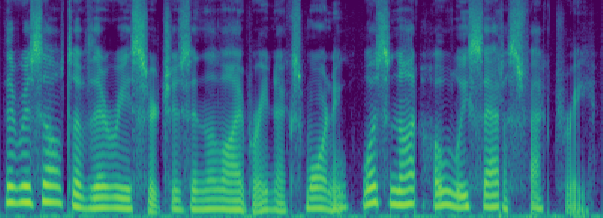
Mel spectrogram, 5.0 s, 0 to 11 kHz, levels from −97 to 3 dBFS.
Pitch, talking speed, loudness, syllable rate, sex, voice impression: 170 Hz, 165 wpm, -18 LUFS, 5.2 syllables/s, female, masculine, slightly young, adult-like, slightly thick, tensed, slightly weak, slightly dark, slightly muffled, slightly halting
